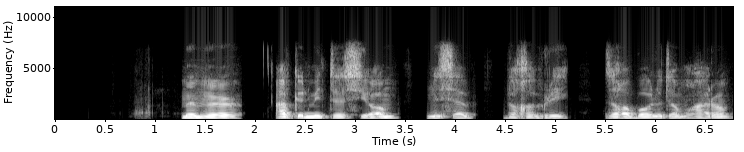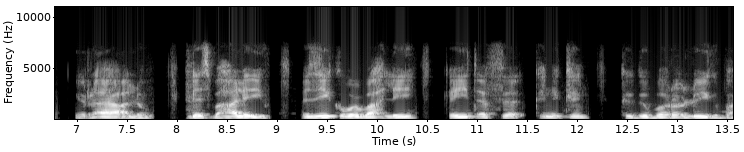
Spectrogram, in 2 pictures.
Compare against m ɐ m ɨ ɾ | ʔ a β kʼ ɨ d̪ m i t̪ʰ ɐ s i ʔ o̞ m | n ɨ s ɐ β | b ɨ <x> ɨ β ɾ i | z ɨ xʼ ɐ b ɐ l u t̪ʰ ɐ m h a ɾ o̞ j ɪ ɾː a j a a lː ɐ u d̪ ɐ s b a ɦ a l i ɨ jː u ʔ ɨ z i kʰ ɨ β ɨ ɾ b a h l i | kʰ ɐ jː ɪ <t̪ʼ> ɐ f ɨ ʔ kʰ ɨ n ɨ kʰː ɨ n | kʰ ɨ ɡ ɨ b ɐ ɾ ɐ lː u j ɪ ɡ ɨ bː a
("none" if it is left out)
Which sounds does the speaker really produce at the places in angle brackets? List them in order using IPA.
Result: x, t̪ʼ

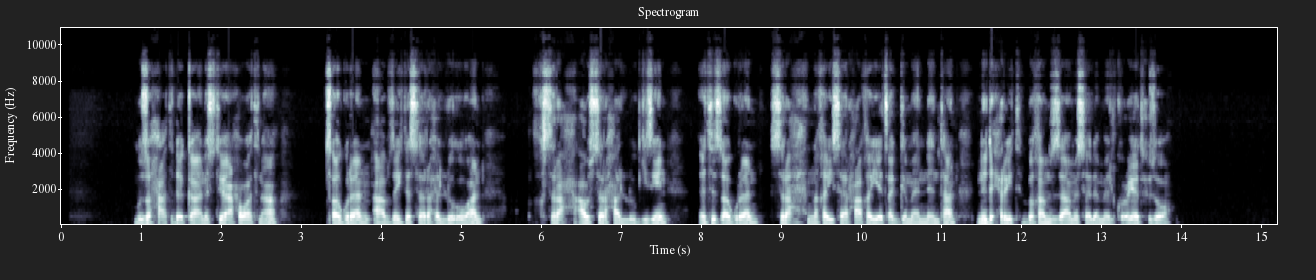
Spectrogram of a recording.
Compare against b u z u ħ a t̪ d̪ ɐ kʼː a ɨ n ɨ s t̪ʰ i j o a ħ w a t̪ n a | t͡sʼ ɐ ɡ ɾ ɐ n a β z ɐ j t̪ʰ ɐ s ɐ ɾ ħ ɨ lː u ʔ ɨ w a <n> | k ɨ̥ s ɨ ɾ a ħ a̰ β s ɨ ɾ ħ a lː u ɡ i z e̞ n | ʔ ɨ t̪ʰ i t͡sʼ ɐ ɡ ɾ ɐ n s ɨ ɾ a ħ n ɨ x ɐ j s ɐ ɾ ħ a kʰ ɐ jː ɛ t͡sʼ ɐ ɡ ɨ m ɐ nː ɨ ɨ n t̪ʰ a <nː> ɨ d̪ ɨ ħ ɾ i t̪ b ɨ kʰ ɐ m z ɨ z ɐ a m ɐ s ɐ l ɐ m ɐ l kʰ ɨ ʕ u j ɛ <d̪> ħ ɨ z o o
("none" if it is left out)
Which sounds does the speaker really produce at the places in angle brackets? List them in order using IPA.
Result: n, nː, t̪

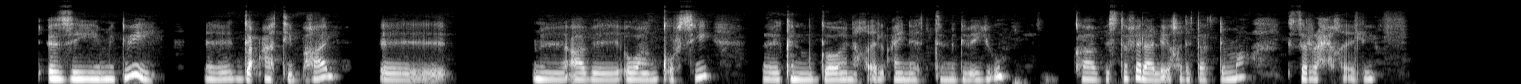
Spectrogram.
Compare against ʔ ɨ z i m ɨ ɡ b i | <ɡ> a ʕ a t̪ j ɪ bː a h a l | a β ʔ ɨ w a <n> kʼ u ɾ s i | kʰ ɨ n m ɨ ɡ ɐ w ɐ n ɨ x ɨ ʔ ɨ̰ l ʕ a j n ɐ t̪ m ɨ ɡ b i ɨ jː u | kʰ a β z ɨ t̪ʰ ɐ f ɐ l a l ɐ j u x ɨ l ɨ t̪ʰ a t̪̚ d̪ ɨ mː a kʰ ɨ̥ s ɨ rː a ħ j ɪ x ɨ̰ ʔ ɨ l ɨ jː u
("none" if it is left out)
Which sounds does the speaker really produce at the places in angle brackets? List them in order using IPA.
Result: ɡ, n

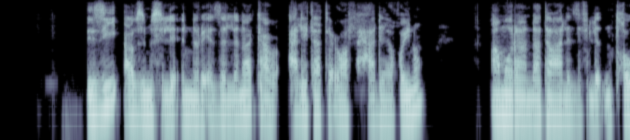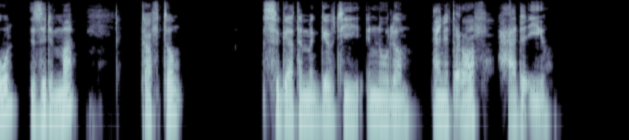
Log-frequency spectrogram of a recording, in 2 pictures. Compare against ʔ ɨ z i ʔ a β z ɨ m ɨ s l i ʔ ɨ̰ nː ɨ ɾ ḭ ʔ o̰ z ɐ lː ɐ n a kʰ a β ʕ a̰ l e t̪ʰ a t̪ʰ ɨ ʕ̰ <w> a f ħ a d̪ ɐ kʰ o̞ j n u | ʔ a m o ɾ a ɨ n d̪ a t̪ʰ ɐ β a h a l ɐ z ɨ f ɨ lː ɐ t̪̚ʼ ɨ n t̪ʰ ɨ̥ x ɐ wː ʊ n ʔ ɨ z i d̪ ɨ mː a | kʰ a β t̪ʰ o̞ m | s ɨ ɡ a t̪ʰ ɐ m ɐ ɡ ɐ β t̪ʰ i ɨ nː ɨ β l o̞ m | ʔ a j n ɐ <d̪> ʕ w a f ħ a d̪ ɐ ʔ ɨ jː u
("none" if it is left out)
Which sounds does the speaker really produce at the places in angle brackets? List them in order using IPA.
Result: w, t̪

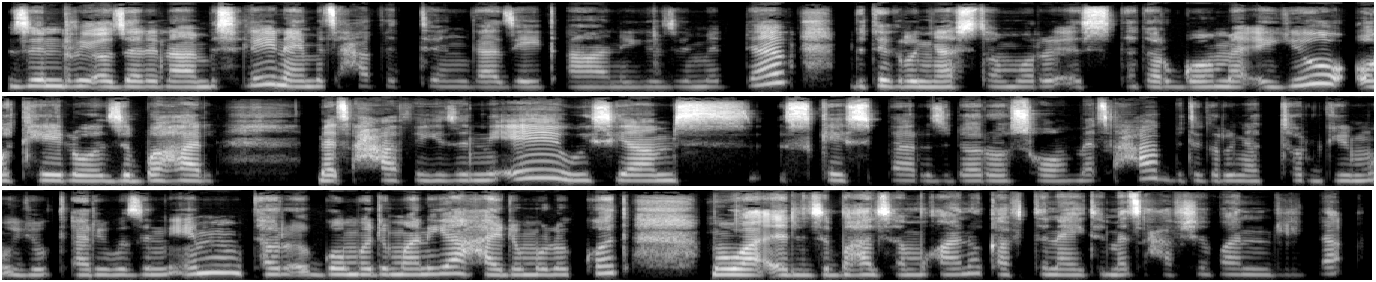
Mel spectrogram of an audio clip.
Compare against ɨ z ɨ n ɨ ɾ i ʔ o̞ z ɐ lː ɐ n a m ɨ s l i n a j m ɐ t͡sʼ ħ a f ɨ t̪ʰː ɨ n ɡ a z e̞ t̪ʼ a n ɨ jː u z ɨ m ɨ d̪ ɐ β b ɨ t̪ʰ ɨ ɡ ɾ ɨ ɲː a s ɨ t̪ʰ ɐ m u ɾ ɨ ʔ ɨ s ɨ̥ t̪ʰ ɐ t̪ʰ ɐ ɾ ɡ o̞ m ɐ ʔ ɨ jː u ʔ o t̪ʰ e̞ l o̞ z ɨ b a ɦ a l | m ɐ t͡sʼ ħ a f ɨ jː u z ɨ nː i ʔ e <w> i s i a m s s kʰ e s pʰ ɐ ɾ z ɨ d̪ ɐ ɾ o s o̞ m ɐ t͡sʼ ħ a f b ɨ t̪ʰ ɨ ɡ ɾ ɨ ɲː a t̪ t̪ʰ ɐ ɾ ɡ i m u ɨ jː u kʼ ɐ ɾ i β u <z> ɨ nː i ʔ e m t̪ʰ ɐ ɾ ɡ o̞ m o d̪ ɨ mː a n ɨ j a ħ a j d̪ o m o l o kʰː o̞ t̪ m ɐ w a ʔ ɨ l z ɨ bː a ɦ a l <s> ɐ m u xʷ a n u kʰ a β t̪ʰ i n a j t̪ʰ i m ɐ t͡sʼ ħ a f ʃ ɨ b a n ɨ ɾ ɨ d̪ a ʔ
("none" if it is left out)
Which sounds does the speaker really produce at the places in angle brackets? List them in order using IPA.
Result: w, z, s

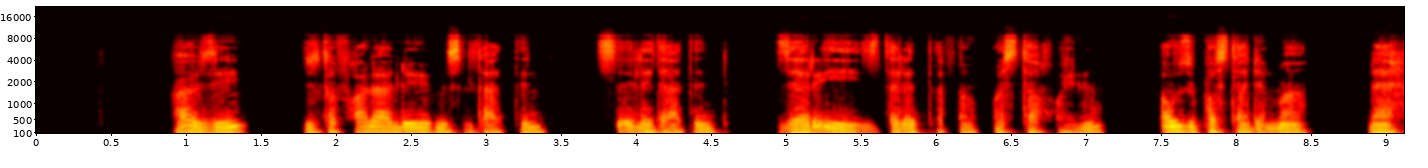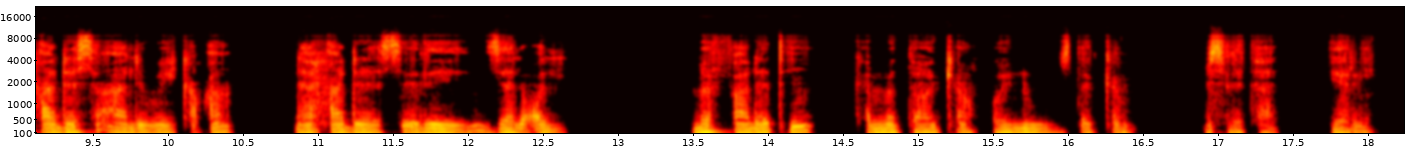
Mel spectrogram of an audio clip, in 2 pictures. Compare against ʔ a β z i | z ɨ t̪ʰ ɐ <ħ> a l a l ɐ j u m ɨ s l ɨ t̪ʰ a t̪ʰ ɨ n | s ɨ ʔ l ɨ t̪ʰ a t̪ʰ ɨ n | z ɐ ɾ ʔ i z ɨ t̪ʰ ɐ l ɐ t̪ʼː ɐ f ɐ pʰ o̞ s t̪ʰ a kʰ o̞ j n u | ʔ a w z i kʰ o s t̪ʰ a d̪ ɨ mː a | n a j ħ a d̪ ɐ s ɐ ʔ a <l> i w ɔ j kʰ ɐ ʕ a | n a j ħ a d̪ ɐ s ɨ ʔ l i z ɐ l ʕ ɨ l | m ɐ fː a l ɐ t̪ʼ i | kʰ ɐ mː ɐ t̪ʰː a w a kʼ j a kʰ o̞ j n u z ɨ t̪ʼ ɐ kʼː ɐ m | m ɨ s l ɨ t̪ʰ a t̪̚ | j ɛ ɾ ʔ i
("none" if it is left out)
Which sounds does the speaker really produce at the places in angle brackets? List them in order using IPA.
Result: f, l

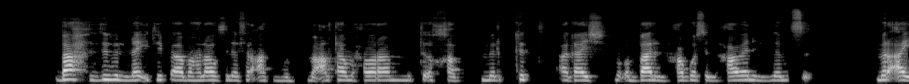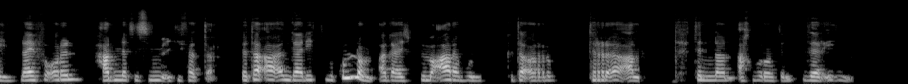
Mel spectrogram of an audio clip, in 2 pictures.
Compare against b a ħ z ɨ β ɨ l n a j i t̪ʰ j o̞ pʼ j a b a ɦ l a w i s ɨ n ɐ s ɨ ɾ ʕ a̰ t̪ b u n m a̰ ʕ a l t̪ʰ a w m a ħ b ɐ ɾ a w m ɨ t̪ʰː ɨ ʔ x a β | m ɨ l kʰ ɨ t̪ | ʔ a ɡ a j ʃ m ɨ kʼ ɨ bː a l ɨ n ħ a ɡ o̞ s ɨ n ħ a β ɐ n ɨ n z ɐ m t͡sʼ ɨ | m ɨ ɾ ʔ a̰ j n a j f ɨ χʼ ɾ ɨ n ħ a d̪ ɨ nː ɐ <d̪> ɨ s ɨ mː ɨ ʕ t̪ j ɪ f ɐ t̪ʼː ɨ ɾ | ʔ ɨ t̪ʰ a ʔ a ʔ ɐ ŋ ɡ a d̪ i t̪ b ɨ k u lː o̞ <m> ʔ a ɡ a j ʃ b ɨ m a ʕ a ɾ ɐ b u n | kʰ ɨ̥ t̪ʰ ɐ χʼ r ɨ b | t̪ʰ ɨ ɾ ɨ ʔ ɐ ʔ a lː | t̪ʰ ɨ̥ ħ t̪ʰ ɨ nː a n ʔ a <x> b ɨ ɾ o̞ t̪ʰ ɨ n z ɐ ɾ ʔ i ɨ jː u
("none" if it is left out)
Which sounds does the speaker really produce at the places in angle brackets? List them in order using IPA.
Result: t̪, m, x

